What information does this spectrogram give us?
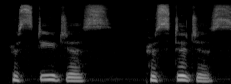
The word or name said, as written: prestigious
